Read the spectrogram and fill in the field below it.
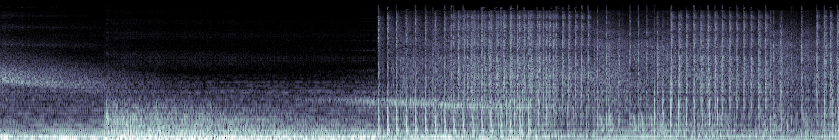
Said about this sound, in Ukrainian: Так от, того вечора постріли посипалися на наших рясно.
